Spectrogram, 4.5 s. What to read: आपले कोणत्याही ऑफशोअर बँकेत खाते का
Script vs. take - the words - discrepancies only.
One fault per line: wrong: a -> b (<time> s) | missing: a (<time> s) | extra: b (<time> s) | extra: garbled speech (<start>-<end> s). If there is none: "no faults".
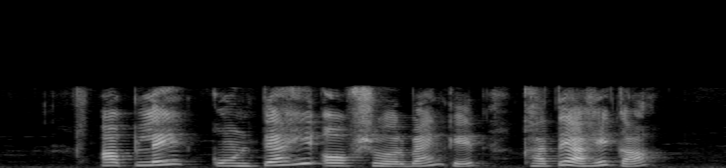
extra: आहे (3.5 s)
